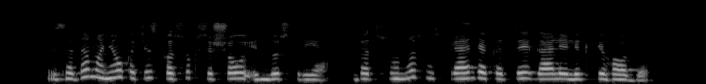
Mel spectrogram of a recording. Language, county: Lithuanian, Kaunas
